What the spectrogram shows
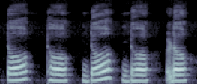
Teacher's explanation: ट वर्ग के सभी व्यंजन मूर्धन्य कहलाते हैं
